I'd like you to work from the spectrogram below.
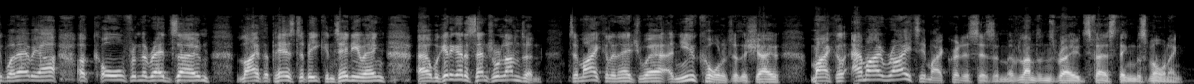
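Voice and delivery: ordinary delivery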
